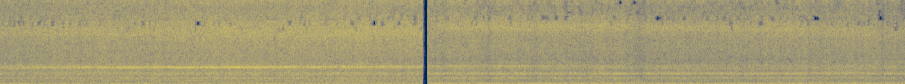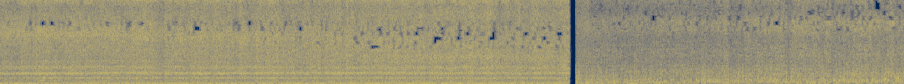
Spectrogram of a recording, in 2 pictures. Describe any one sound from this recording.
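Wind blows hard past the boat.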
